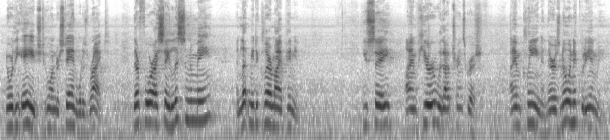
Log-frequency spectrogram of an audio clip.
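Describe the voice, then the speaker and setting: A man plays an angry young man in a Bible drama. The male voice is very high and declaims forcefully at his elders, with long hall reverb around it. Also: lightly acted. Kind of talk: dramatized scripture recitation. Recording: long hall reverb, faint background noise.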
